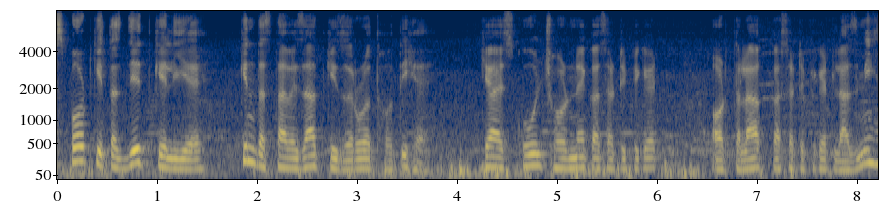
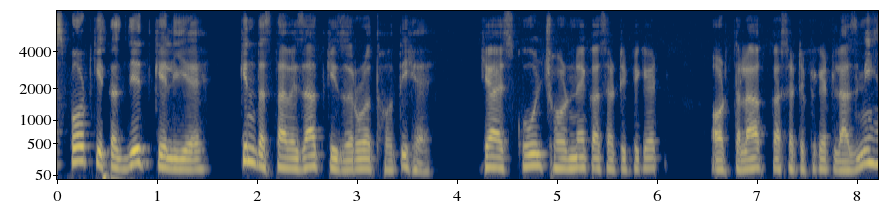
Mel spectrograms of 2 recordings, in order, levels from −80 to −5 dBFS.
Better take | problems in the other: first | noise reduction (neural mask model Resemble Enhance denoiser)

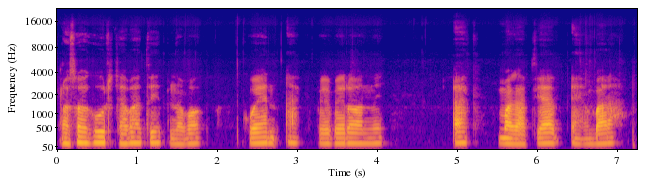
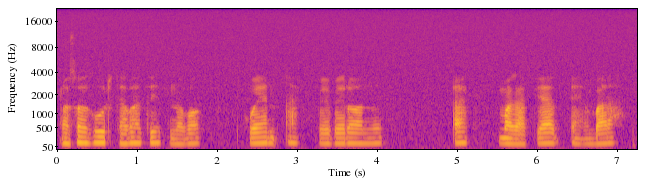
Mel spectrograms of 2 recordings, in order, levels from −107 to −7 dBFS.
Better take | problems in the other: first | background sound (Water); 16 dB below the speech

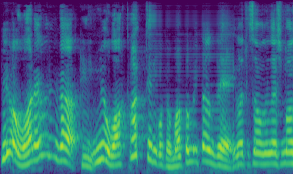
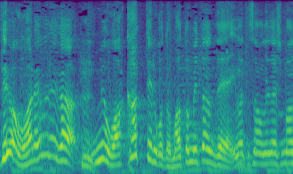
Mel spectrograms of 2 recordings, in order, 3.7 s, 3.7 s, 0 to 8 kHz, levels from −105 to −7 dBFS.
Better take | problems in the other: second | noise reduction (neural mask model DeepFilterNet 3)

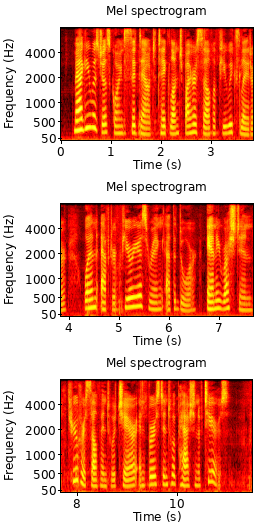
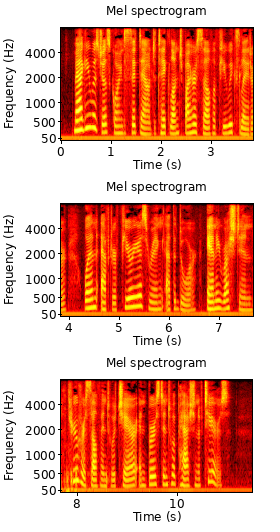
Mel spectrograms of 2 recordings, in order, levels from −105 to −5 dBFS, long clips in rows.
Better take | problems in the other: second | noise reduction (neural separator model SepFormer DNS4)

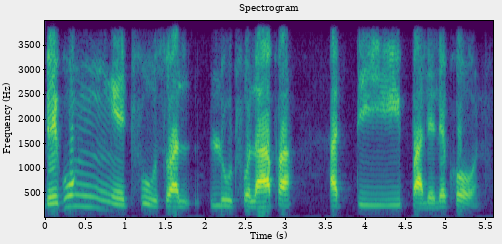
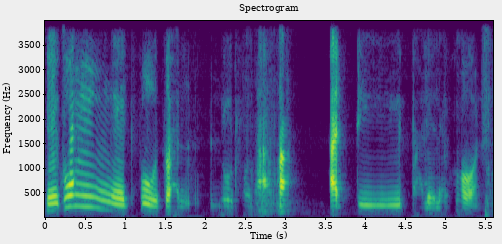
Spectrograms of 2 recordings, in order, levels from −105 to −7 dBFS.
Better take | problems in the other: first | noise reduction (neural mask model DeepFilterNet 3)

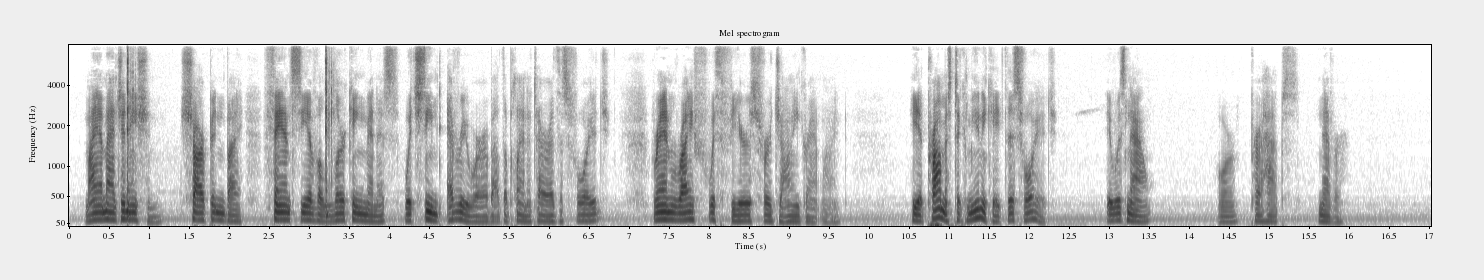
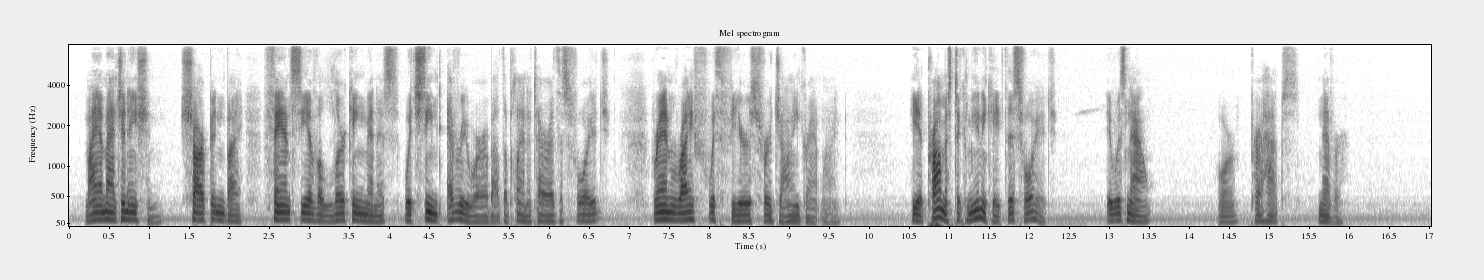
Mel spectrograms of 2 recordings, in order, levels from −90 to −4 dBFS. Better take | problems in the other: second | background sound (Tools); 8 dB below the speech

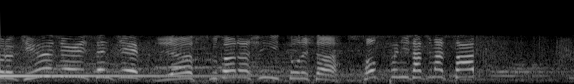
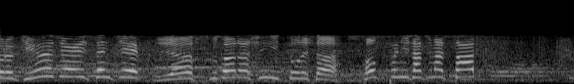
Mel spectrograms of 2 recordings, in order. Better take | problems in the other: second | background sound (Keyboard (musical)); 5 dB below the speech

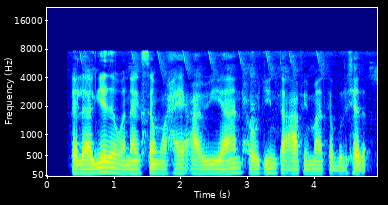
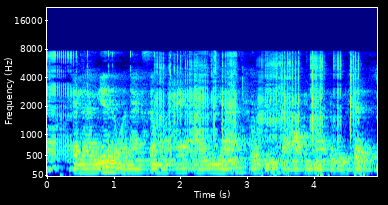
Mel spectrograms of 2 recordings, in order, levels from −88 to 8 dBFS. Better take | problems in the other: first | background sound (Squeak); 4 dB below the speech // room echo; dies away in 0.9 s

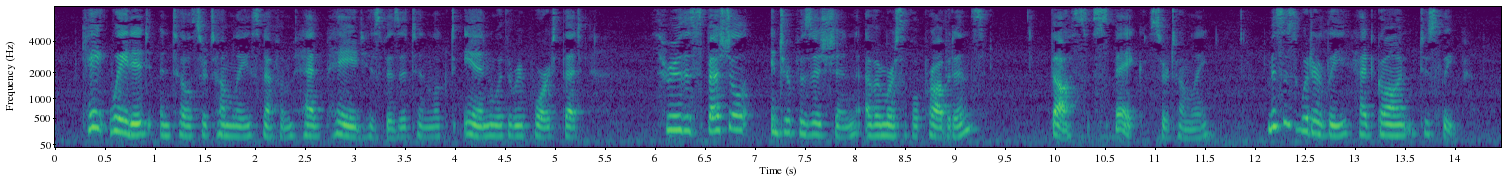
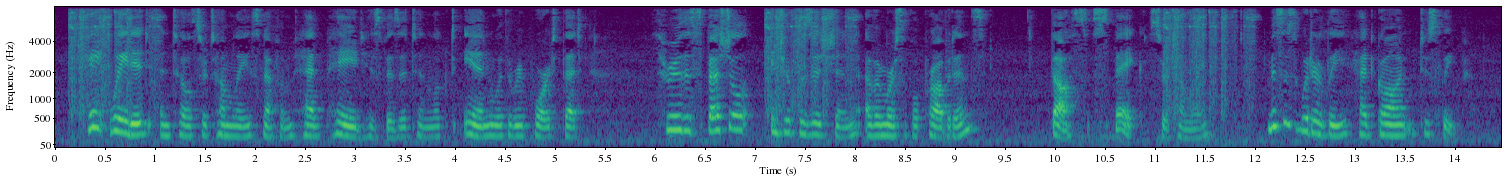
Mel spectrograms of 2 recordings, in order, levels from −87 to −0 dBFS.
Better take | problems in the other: first | background sound (Glass); 12 dB below the speech

